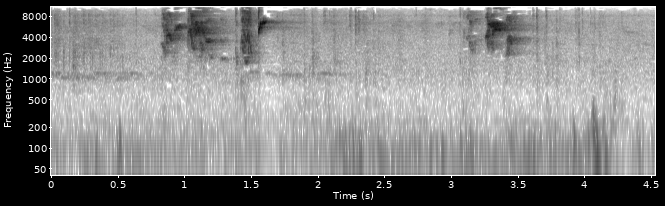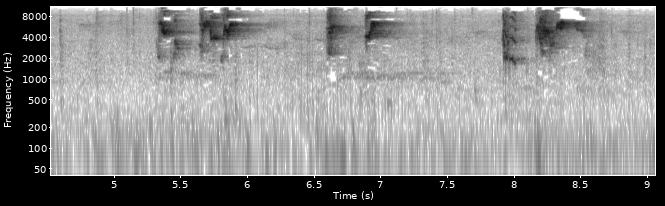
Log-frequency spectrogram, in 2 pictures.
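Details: Several African lovebirds on a millet crane utter paired, piercing chirps, usually two in quick succession, repeated about every two seconds, with a soft low hum beneath.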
